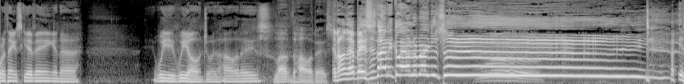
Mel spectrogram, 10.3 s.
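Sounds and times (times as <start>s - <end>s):
speech: 0.0s - 1.3s, 2.3s - 7.9s, 10.0s - 10.2s
man screaming: 5.7s - 9.8s.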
